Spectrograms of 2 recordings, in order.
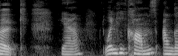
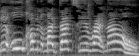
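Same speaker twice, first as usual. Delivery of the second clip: high, loud, shouted fake arguing tone. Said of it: "act like I'm having an argument".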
